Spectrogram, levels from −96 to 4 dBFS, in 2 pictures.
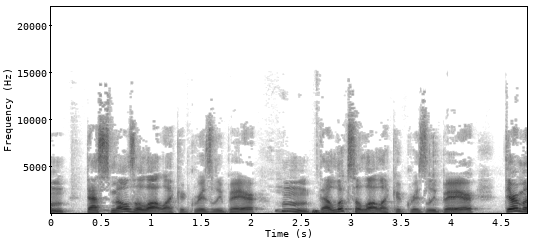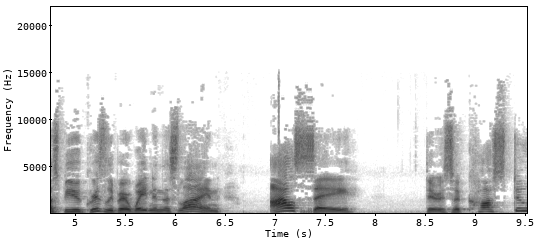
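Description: At 3.98 to 4.03 s, just after "lot like a grizzly", and again at 7.32 to 7.37 s, after "in this line I'll", the speech stutters with repeated frames. A 23.2 ms slice, which fits a single compressed frame, plays two extra times, adding 46.4 ms each time. On a waveform the block appears as identical back-to-back segments.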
